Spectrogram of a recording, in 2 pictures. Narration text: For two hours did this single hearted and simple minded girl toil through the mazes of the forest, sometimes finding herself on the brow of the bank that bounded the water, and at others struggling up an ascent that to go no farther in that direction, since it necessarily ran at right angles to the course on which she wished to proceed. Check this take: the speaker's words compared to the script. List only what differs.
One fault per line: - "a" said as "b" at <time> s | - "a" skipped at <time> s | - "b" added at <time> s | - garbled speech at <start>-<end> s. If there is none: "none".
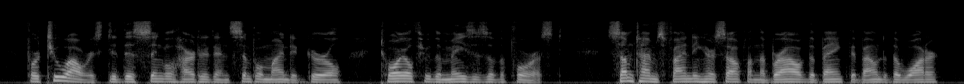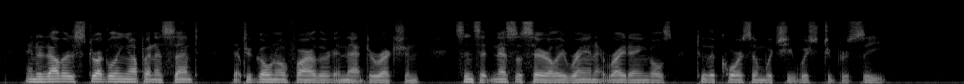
none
